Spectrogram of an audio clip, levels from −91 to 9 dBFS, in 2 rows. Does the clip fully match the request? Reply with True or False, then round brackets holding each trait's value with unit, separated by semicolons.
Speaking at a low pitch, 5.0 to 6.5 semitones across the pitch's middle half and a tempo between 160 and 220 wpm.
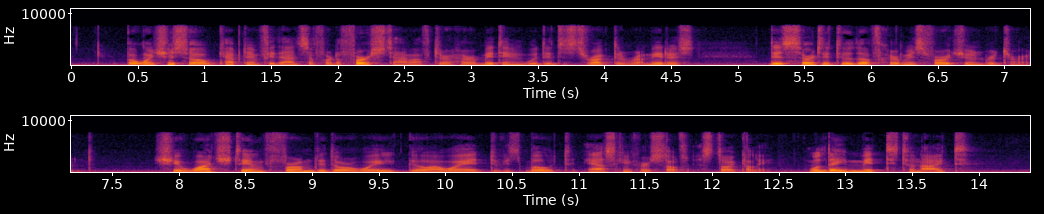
True (105 Hz; 5.4 semitones; 175 wpm)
